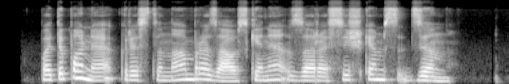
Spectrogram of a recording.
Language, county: Lithuanian, Kaunas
